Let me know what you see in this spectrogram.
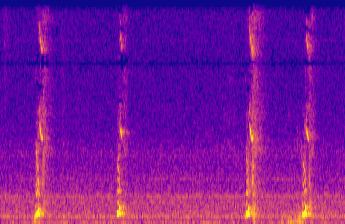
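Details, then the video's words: Female Brittany Spaniel barking in her sleep, a dog said never to bark while awake: four soft, muffled, short woofs, irregularly spaced over about five seconds, against a quiet low room hum. "Sleep barking dog (Brittany Spaniel)"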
